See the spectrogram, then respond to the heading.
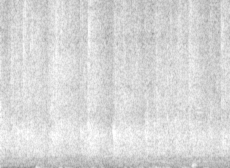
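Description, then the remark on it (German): An audience claps steadily throughout in applause for TV talk host Bettina Böttinger, a dense, even wash of many hands with no pauses, moderately loud, with a few low thumps mixed in. “Einmal bitte einen Applaus für Bettina Böttinger.”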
